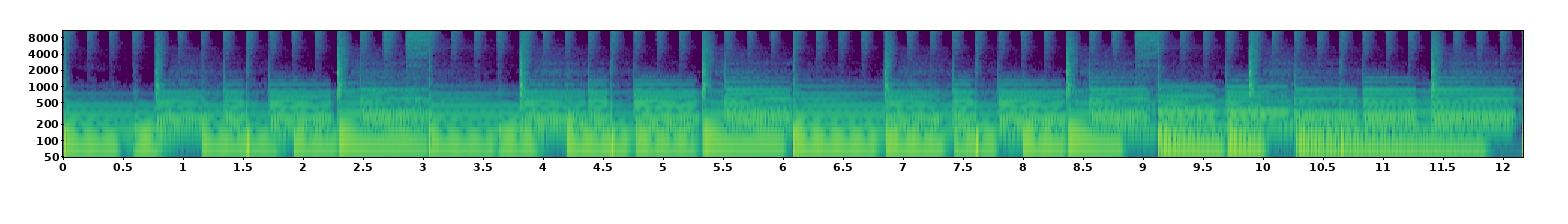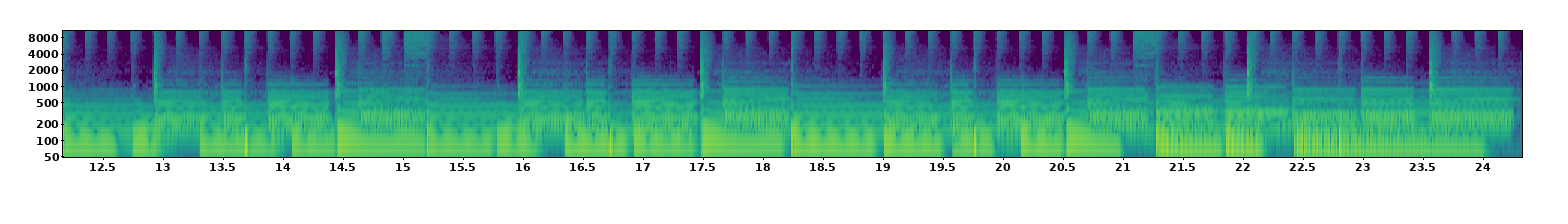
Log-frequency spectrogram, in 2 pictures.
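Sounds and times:
soft smooth jazz: 0.0s - 24.3s.

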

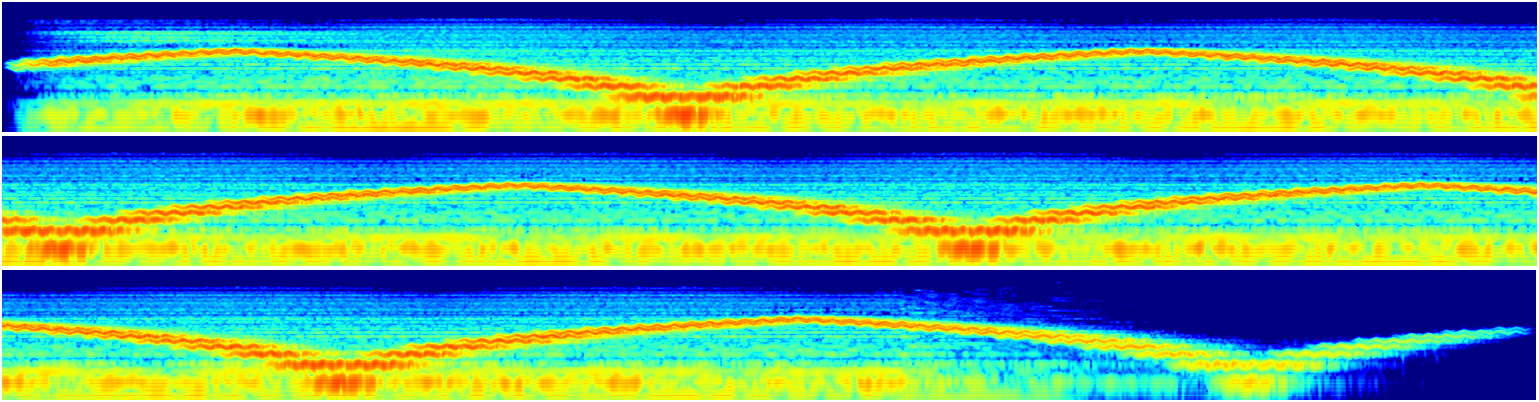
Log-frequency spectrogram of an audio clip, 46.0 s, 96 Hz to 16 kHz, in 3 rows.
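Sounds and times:
cartoon-like science fiction classic alien synth line: 0.1s - 45.8s.

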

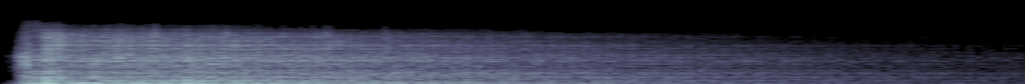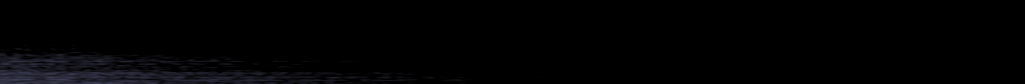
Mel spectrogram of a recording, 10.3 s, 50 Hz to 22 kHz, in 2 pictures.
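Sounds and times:
menacing metallic cinematic hit: 0.2s - 5.5s.

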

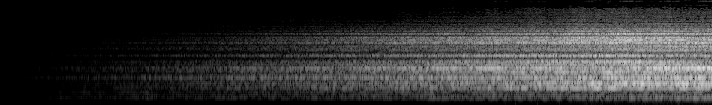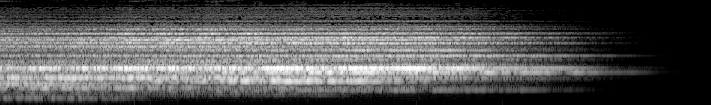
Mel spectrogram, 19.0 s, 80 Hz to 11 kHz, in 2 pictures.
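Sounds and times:
happy dreamy heavenly musical swell: 3.2s - 17.6s.

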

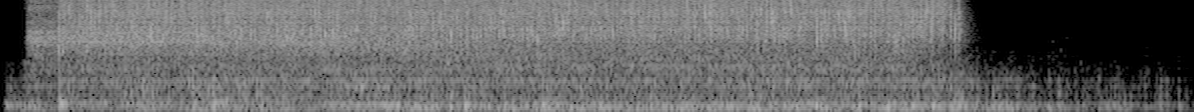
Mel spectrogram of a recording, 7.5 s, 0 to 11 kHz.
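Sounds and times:
household faucet water running into short metal sink: 0.2s - 6.0s.

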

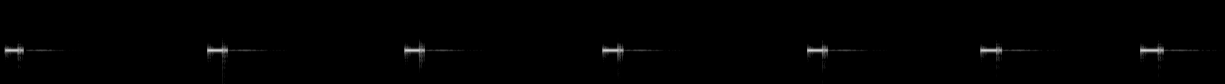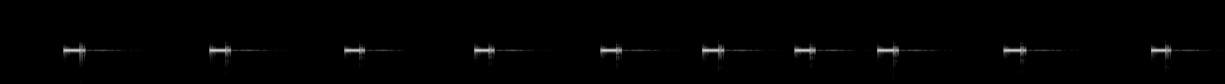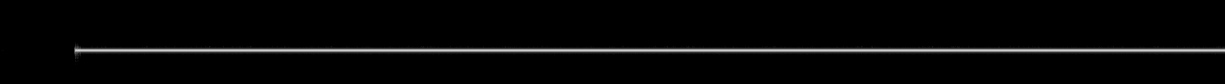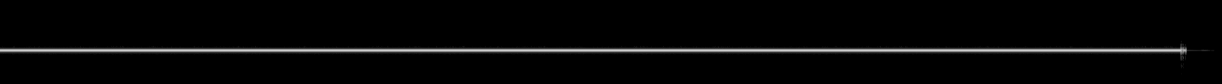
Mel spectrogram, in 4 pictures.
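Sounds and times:
medical heart rate monitor beeping irregularly and flatlining: 0.0s - 0.3s, 2.1s - 2.3s, 4.1s - 4.3s, 6.0s - 6.3s, 8.1s - 8.3s, 9.8s - 10.1s, 11.4s - 11.7s, 12.9s - 13.2s, 14.4s - 14.6s, 15.7s - 16.0s, 17.0s - 17.2s, 18.3s - 18.5s, 19.3s - 19.6s, 20.2s - 21.3s, 22.3s - 22.6s, 23.8s - 24.0s, 25.3s - 48.6s.

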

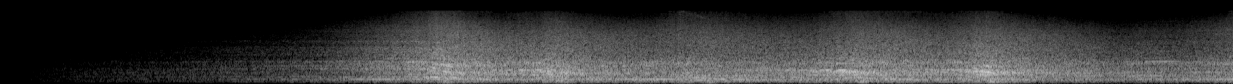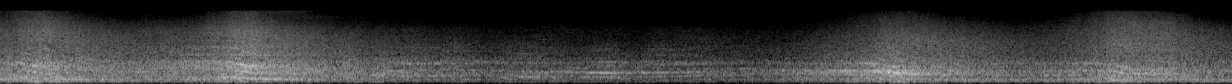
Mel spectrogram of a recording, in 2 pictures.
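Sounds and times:
F1 race car passing at speed on a race track: 2.1s - 24.6s.

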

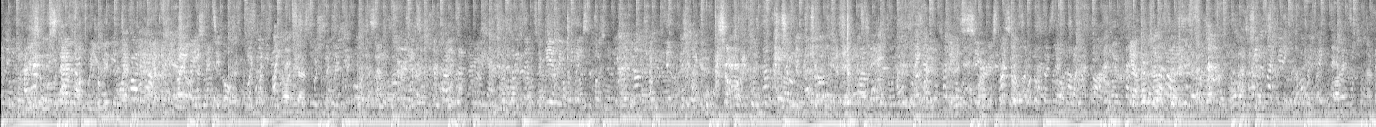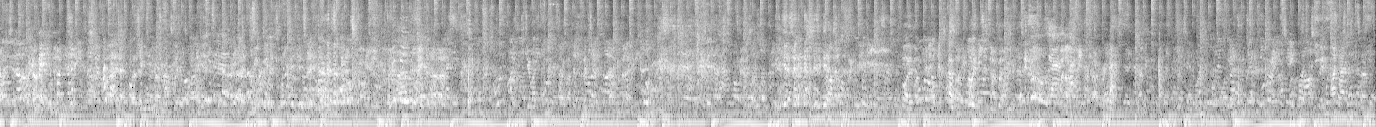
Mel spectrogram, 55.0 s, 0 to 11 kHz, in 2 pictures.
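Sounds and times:
laughter: 0.0s - 55.0s
rhythm and blues music in a bar: 0.0s - 55.0s
small busy bar ambience: 0.0s - 55.0s.

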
